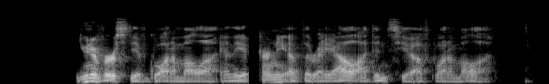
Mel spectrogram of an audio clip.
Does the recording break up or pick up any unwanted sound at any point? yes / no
yes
